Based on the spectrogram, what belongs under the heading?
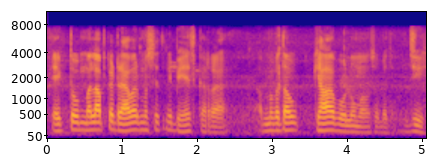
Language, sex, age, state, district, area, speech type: Urdu, male, 18-30, Delhi, North West Delhi, urban, spontaneous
